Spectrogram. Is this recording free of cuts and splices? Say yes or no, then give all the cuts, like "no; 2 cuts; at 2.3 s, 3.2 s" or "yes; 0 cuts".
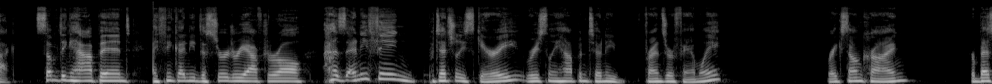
no; 3 cuts; at 1.5 s, 3.1 s, 4.3 s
